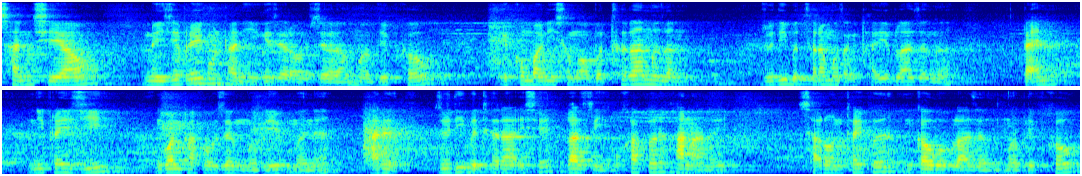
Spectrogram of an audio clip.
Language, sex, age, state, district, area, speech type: Bodo, male, 18-30, Assam, Chirang, rural, spontaneous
